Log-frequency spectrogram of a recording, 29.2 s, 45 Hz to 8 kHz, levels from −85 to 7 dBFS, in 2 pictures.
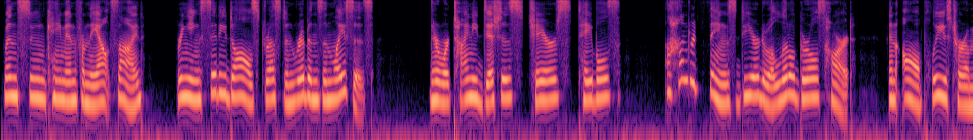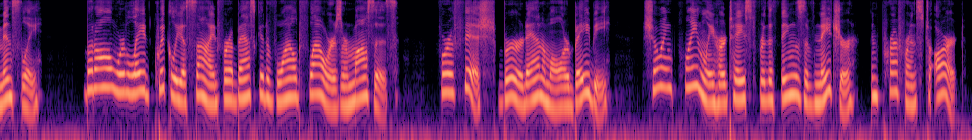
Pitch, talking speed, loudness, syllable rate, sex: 210 Hz, 140 wpm, -16 LUFS, 4.3 syllables/s, female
